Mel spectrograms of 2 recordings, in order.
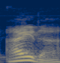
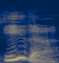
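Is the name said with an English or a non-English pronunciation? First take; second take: English; non-English. First: The name has an English-style pronunciation. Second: The name has a non-English pronunciation. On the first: The speaker calls it wrong. "in English they'll say Ida" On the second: The speaker calls it right. "it's not Ida, it's Ida"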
